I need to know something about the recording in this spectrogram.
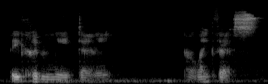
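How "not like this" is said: ordinary delivery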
